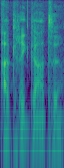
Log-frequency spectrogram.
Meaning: nominative/accusative/genitive plural of Aggregat
- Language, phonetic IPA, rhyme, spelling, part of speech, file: German, [ˌaɡʁeˈɡaːtə], -aːtə, Aggregate, noun, De-Aggregate.ogg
